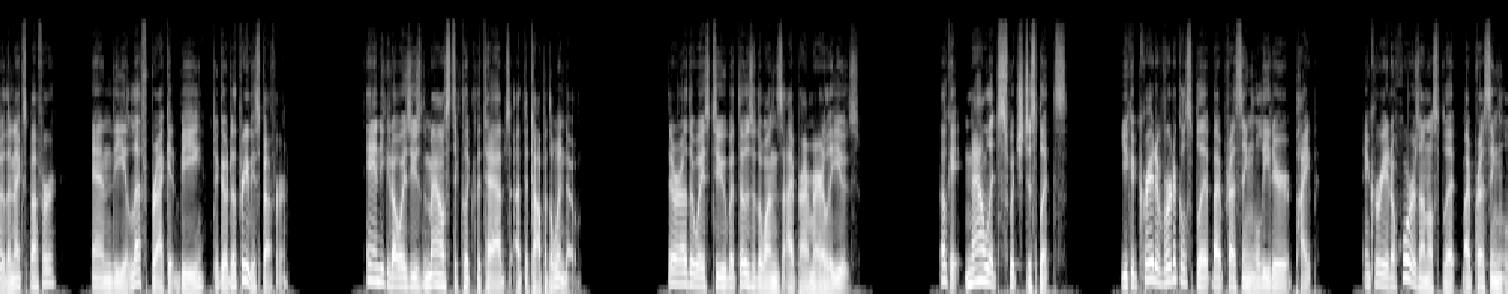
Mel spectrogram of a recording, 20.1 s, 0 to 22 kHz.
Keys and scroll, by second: 0.1 ], 0.3 b, 1.8 [, 2.1 b, 16.5 space, 16.9 shift+\.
